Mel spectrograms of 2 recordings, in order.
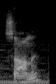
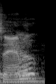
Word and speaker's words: salmon: Salmon? Yeah. Yeah. Yeah. I was like 30-something years old when they finally was like, Salmon? the L is silent.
